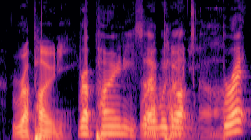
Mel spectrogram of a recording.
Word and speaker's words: Raponi: diabolical how do i say your last name rappone rappone so we've got brett lapony good idea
